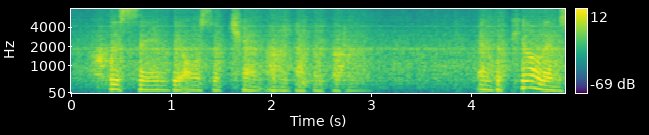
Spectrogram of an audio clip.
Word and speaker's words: Amitabha: But actually, it should be A. Because A would be closer to the Sanskrit syllables, like A from the A. So it should be chanted as Amitabha and not Omitaba, because the Omitaba is from the movies.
